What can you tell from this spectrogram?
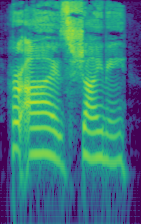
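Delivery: usual speaking voice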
